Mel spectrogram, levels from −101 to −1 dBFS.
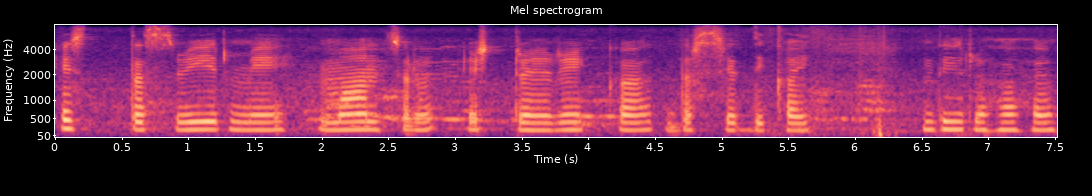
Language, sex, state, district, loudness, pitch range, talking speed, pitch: Hindi, female, Rajasthan, Bikaner, -19 LUFS, 200-215 Hz, 90 wpm, 205 Hz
